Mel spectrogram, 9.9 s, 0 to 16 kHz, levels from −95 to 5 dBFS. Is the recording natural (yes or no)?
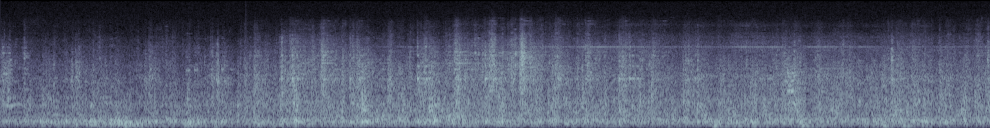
yes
